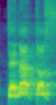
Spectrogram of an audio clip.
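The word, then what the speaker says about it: thanatos: Ténatos s'écrit T-H-A-N-A-T-O-S. Ténatos.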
